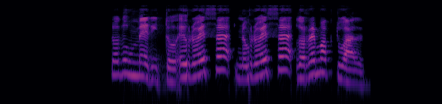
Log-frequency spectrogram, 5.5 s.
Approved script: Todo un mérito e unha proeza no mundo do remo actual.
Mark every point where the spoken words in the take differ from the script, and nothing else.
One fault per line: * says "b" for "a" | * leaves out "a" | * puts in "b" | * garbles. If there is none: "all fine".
* leaves out "unha"
* says "proeza" for "mundo"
